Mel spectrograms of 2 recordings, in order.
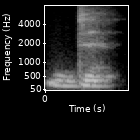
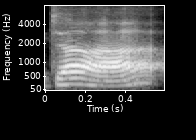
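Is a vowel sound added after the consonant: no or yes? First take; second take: no; yes. First: The consonant is clipped with no added vowel. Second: The consonant ends with an added uh vowel. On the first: The speaker calls it right. "I say d" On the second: The speaker calls it wrong. "I don't say duh"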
